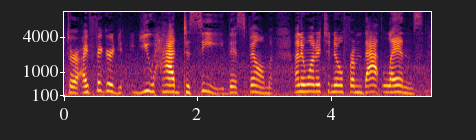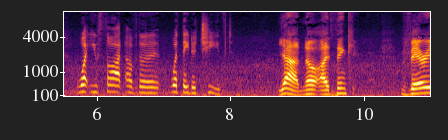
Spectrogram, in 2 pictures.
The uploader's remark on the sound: Post Avenue Q debrief on the 401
